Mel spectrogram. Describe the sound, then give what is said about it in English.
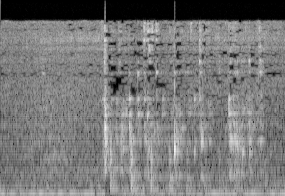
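Grapefruit juice pours into a glass, a splashing, gurgling stream starting about a second in and running steadily, over a constant low background hum. “And simply just kind of pour it right in.”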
